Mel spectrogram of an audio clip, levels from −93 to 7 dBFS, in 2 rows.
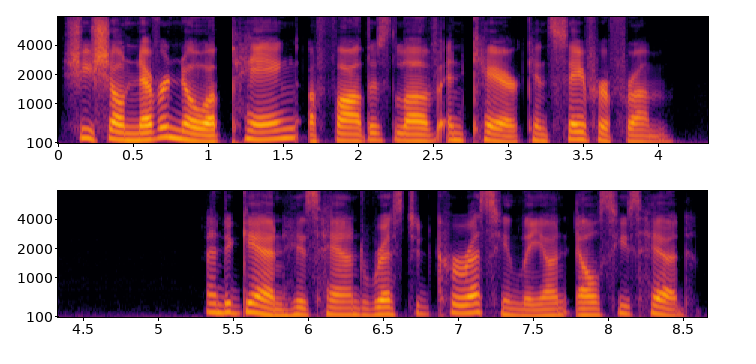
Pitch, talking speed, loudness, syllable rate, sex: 160 Hz, 165 wpm, -18 LUFS, 4.6 syllables/s, female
